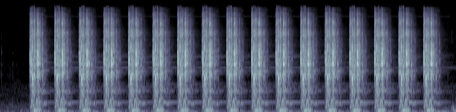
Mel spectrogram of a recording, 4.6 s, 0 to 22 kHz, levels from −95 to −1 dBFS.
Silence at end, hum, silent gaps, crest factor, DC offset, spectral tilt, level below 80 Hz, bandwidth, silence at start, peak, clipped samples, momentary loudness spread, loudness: 0.15 s; none; none; 24 dB; under 0.1%; 0 dB/octave; -48 dBFS; 17 kHz; 0.3 s; -2 dBFS; under 0.1%; 3 LU; -23 LUFS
